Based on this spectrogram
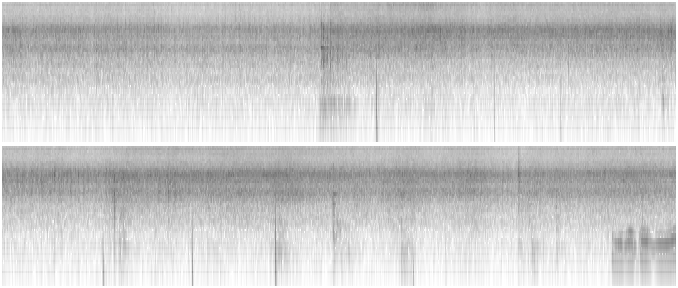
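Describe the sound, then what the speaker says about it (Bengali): Goat liver sizzles and fries in a pan of spiced masala made with chili, onion, ginger, garlic, cumin and garam masala, a steady close hiss broken by occasional stirring scrapes, with no talking. "কলিজা ভাজা হচ্ছে।"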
